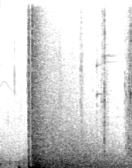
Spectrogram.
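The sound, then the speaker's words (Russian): Gunfire rings out in a chaotic shooter video game: one sharp, loud blast, followed by a few fainter shots over continuous noise. “Я хоть куда попадаю-то, когда стреляю?”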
